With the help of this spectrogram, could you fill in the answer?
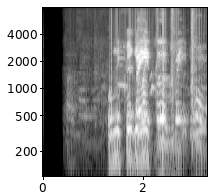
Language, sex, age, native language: Icelandic, male, 13, Icelandic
